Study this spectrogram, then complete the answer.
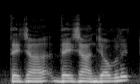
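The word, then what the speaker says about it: Dejan Joveljić: How'd you pronounce his name again? Dejan Joveljic.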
